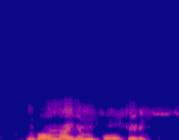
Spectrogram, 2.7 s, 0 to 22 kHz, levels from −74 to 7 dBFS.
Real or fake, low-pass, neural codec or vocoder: fake; 7.2 kHz; codec, 16 kHz, 1 kbps, FreqCodec, smaller model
